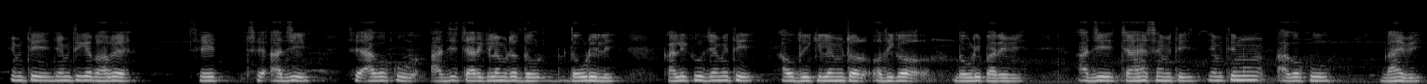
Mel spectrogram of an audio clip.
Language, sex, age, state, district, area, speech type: Odia, male, 18-30, Odisha, Mayurbhanj, rural, spontaneous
